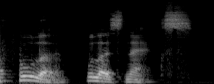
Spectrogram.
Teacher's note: porque a pronúncia aqui é of e muitas vezes é só a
